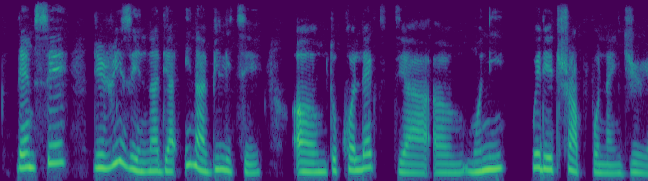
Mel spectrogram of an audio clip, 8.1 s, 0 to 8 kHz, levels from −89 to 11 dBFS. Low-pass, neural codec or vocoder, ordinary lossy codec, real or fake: none; none; none; real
